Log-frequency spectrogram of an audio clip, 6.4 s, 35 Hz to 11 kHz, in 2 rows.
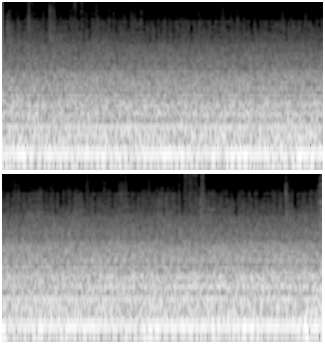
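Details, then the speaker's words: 2008 Jeep Compass driving, steady deep droning hum from worn front passenger-side wheel bearing; noise returned after tightening bearing nut, nearly disappears in one turn direction, returns straight. "se I tightened it up always went away but now it's back now can you hear that humming well unfortunately I that bearing is is shot"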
